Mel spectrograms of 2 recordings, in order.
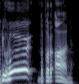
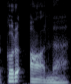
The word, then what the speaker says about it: Quran: The Quran. That's how you pronounce it, by the way. – The Quran? – The Quran.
